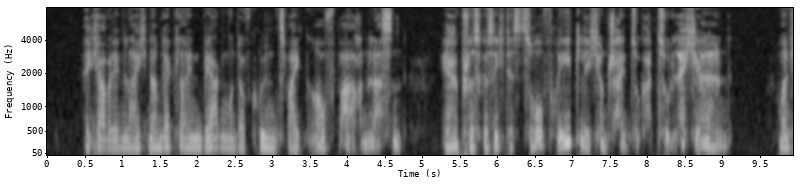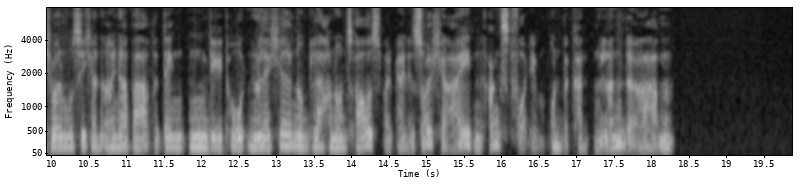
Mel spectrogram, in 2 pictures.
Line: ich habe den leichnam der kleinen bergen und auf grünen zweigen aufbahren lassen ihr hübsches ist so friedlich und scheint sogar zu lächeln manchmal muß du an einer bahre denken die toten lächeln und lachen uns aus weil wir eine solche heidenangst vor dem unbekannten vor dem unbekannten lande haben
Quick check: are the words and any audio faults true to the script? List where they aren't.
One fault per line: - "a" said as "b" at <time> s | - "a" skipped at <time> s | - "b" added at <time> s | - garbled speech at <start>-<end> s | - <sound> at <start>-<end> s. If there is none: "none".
- "gesicht" added at 5.8 s
- "du" said as "ich" at 10.4 s
- "vor dem unbekannten" skipped at 17.3 s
